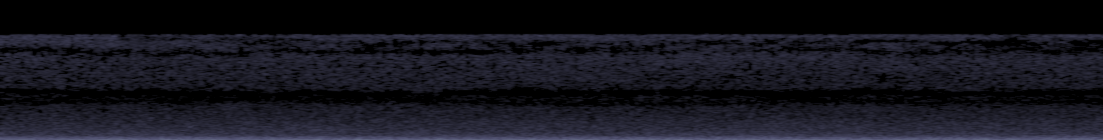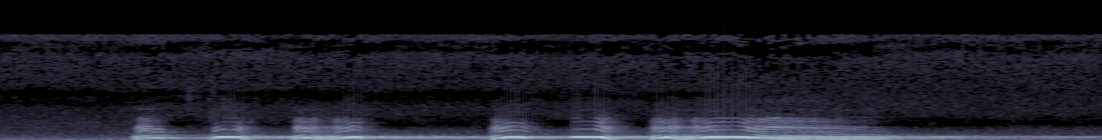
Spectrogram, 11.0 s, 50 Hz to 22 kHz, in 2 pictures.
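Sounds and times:
lone barred owl hooting at night in Queets river valley rain forest: 6.2s - 11.0s.

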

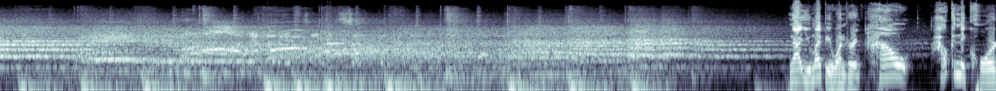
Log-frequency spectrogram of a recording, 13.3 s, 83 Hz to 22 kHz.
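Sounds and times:
rhythmic thumping: 0.0s - 12.3s
large concert crowd roaring and cheering: 1.0s - 9.6s
speech: 10.6s - 13.2s.

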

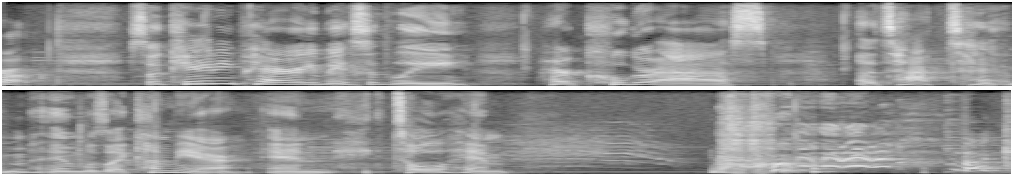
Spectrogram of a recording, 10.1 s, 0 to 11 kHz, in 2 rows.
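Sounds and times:
speech: 0.0s - 7.8s, 8.6s - 9.0s
cat yowling loudly outside: 7.6s - 8.6s
laughter: 8.6s - 10.0s.

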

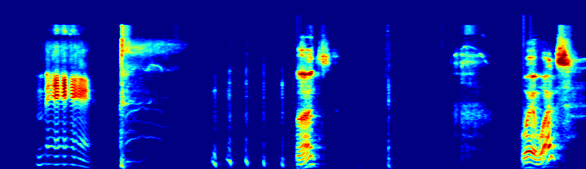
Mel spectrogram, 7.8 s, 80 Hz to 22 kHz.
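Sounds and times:
person imitating a sheep bleating: 0.5s - 1.3s
speech: 0.5s - 1.3s, 2.8s - 3.2s, 4.0s - 4.4s, 7.0s - 7.7s
laughter: 1.6s - 4.4s.

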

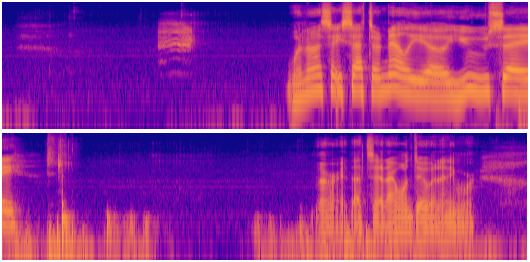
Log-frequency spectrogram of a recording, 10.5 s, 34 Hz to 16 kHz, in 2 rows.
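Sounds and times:
cat meowing: 1.6s - 2.0s
speech: 2.8s - 5.9s, 8.5s - 10.3s.

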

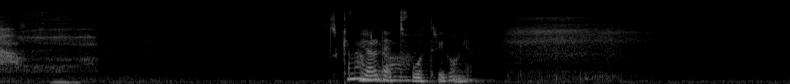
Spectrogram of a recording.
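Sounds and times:
slow relaxing exhale after held breath: 0.0s - 2.0s, 5.0s - 6.6s
speech: 3.4s - 5.2s.

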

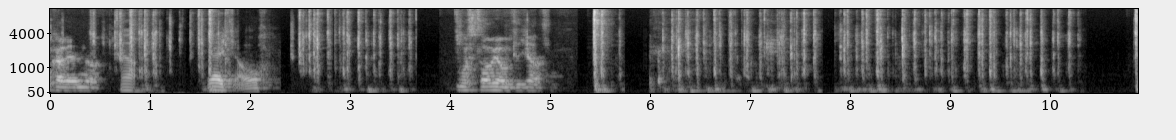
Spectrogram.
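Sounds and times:
speech: 0.0s - 2.3s, 4.0s - 5.1s
typing on a computer keyboard: 0.4s - 1.7s, 2.4s - 3.7s, 5.4s - 10.8s.

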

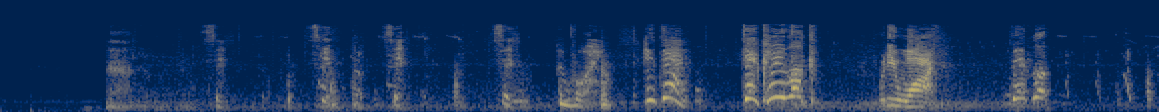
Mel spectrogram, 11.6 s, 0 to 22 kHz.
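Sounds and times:
rustling and shuffling of a puppy moving around: 1.4s - 11.5s
speech: 2.1s - 2.4s, 3.1s - 4.2s, 5.0s - 8.2s, 8.8s - 9.4s, 10.1s - 10.6s
puppy whimpering: 2.3s - 5.3s, 10.2s - 11.5s.

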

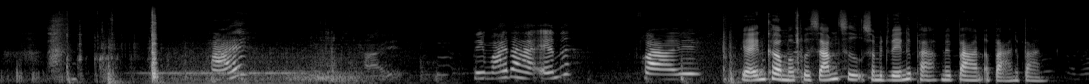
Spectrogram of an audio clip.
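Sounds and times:
mechanical clunks and rattles: 0.8s - 4.4s
car pulling up off a country road: 1.2s - 4.4s
brief steady whine: 1.4s - 4.0s
speech: 2.1s - 2.6s, 4.8s - 5.8s, 6.4s - 10.6s.

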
